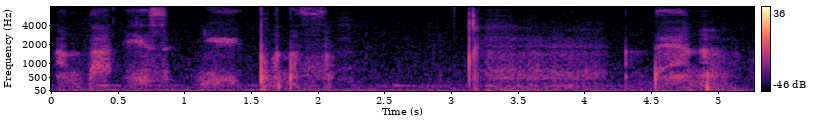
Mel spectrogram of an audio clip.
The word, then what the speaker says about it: New Plymouth: called e plymouth and there is actually a place in the united kingdom called plymouth so that was easy to pronounce some of these names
